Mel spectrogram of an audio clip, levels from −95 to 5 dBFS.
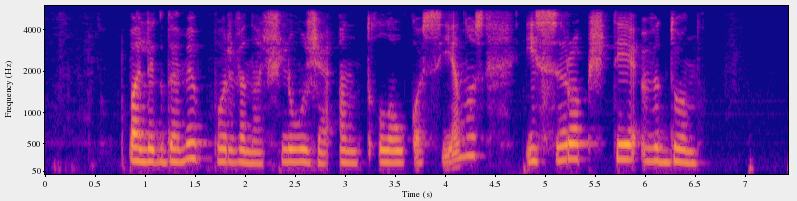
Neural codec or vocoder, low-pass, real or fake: none; 5.4 kHz; real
